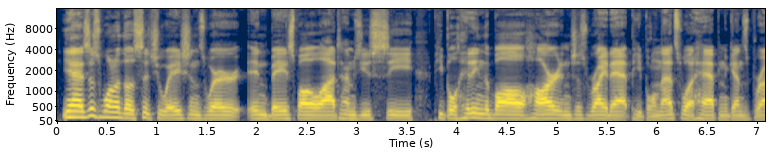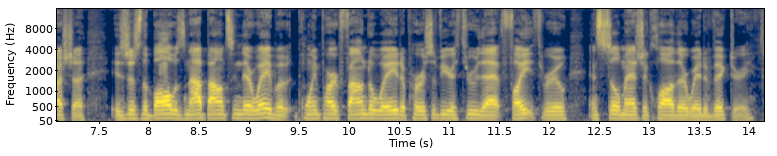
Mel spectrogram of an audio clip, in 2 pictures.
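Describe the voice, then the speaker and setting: Young guy doing sports analysis, smooth clear voice, dry close sound, talks with confidence. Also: medium pitch, steady tone, brisk, hardly any pauses, no echo. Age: young adult. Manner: confident, fluent breakdown of games and players. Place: small TV studio.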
